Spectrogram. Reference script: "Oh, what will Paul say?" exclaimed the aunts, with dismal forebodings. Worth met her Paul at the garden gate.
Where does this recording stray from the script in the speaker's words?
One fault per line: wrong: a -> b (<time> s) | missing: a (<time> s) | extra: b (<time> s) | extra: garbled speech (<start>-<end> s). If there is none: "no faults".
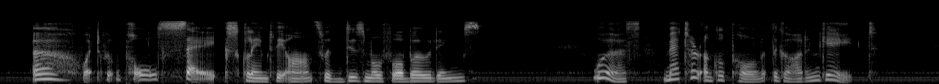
extra: Uncle (7.0 s)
